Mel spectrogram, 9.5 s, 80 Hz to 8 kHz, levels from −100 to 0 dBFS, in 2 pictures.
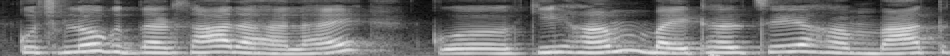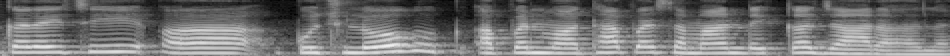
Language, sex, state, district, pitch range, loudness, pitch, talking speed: Hindi, female, Bihar, Darbhanga, 250-290 Hz, -16 LUFS, 270 Hz, 160 wpm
